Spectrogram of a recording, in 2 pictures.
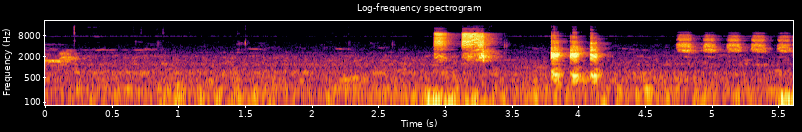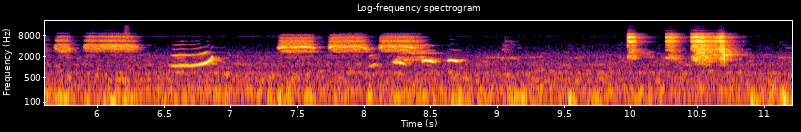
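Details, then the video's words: Pet rose-ringed parakeet vocalizing. Harsh, grating squawks come in quick clustered bursts, with a short rising whistled note in between, over steady low background hiss. "parrot bird talking,desi parrot ki boli"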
